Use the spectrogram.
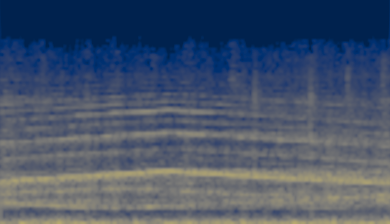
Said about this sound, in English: With sirens blaring and air defenses intercepting the missiles, alarms across Israel sent people scrambling for their air raid shelters.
